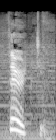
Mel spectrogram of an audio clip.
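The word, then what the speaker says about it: thirty: So, in the word 30, the stress is on the first syllable, 30.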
